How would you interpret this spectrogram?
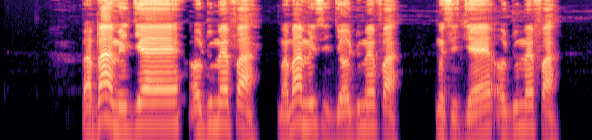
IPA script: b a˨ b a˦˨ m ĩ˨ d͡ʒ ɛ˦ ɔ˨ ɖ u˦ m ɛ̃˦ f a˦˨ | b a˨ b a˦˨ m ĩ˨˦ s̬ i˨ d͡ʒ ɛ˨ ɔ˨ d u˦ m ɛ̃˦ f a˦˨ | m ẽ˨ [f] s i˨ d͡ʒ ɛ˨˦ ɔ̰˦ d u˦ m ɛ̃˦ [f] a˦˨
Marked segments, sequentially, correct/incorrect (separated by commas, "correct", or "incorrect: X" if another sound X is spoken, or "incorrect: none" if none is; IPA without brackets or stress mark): incorrect: none, correct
